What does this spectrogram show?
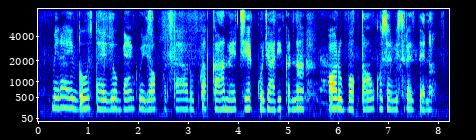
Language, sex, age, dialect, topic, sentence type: Hindi, female, 18-24, Hindustani Malvi Khadi Boli, banking, statement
